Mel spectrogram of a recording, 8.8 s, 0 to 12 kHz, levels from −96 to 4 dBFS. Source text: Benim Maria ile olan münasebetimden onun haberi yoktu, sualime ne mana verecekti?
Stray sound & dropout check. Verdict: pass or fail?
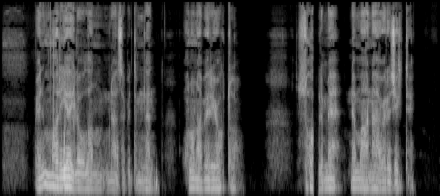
fail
